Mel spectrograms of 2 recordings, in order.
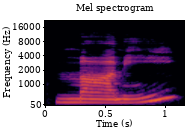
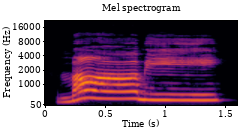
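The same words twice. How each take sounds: First: It is said very quietly. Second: It is said a little louder.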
